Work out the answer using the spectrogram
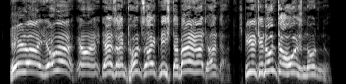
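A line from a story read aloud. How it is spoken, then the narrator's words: Called through a megaphone. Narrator (German): hob er das Megafon an die Lippen und rief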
